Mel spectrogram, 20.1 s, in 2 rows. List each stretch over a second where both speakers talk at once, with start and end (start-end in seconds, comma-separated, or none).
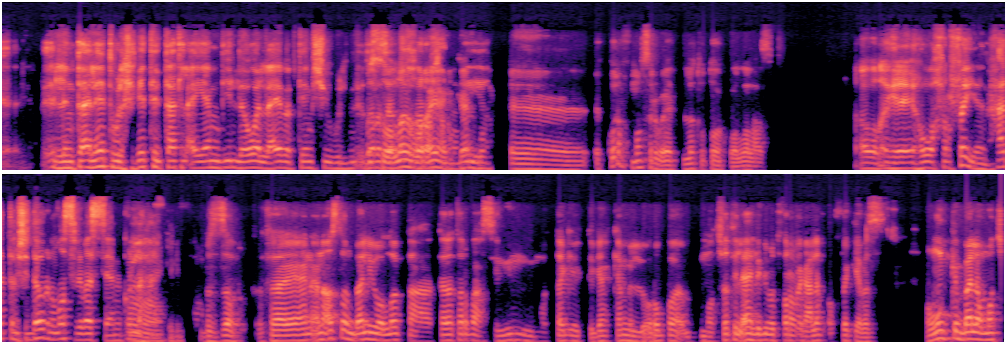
3.6-4.9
